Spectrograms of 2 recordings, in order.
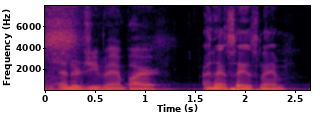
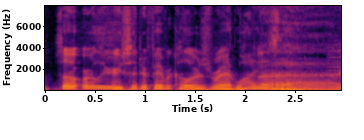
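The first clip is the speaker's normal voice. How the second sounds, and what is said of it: Imitates another person's voice. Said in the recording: “That is a really good impression.”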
